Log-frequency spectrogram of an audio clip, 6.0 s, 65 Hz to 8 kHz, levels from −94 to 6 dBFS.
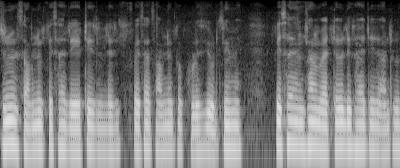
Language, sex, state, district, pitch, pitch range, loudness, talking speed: Hindi, male, Madhya Pradesh, Katni, 110 Hz, 105-115 Hz, -16 LUFS, 60 wpm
